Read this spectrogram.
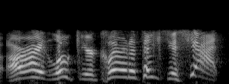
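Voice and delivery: loud, high kid acting out a dogfight; slow, high play-acted battle call; playing Star Wars pilot. Boy in his wagon calling to Luke, loud excited kid voice. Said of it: "you're going, you're going".

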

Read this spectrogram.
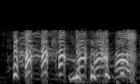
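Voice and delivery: high burst of laughter; loud laughter. Real, not acted. Reacting to the joke.

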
